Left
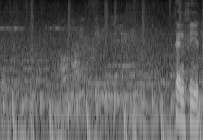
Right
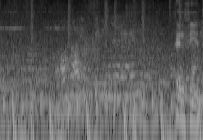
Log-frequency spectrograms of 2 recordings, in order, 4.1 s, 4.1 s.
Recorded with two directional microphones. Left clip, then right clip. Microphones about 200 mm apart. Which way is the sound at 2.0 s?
Centre (ahead or behind).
